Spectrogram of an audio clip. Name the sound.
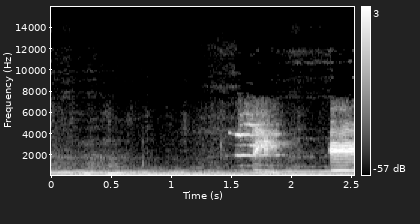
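cat meowing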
